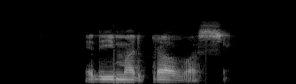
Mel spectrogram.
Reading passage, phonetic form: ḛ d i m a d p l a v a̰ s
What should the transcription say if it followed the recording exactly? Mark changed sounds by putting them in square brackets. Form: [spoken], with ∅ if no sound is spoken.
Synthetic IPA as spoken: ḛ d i m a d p [ɾ] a v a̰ s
